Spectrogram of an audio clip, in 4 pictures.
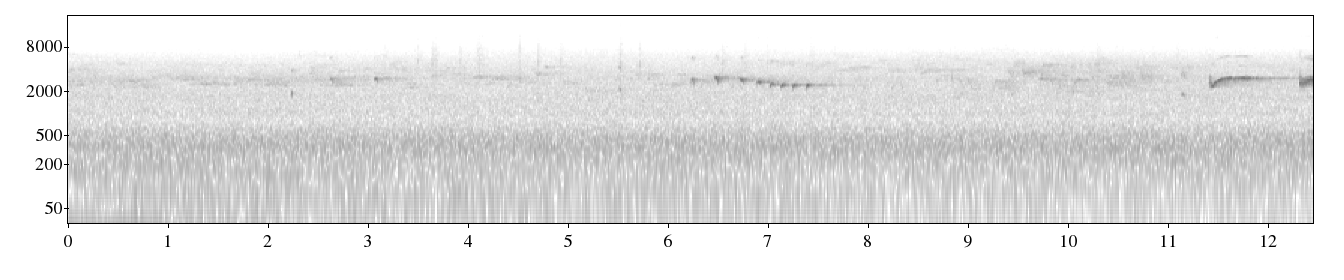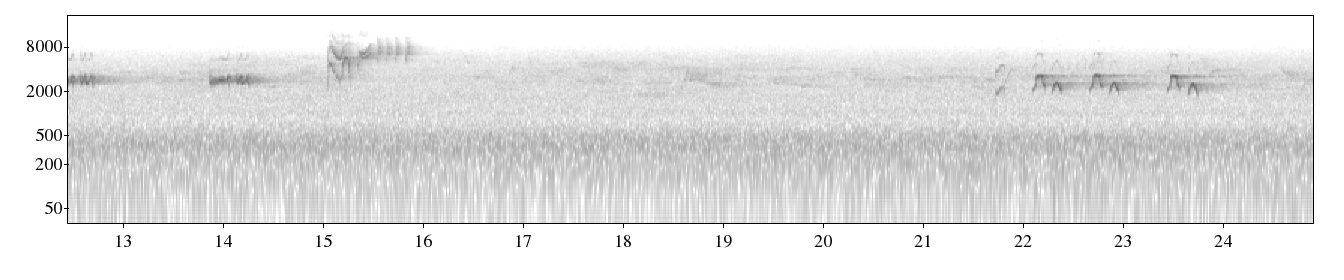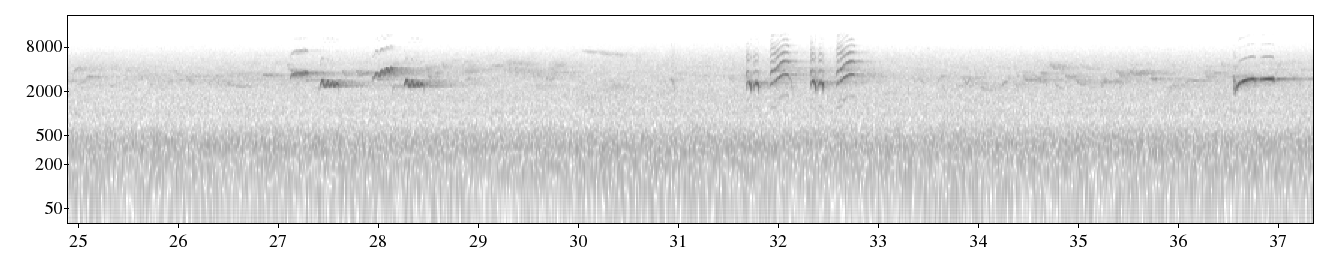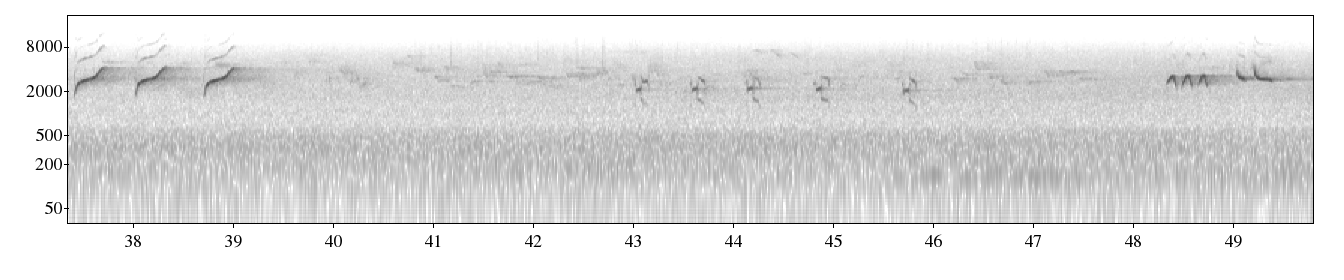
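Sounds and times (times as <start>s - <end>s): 
song thrush in Moos: 0.0s - 49.7s.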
